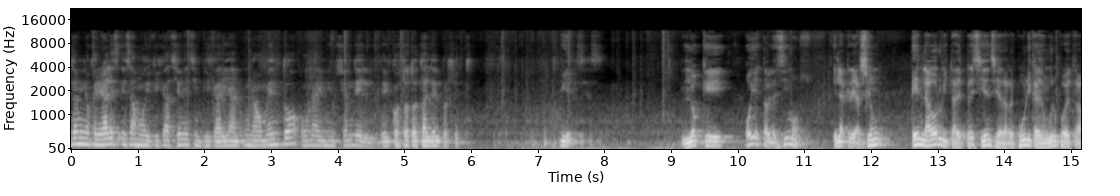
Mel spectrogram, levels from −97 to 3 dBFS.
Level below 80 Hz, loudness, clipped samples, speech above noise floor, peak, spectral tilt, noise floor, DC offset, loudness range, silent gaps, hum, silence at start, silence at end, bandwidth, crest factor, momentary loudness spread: -44 dBFS; -18 LUFS; under 0.1%; 24 dB; 0 dBFS; -8.5 dB/octave; -41 dBFS; under 0.1%; 7 LU; none; none; 0 s; 0 s; 11.5 kHz; 18 dB; 17 LU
